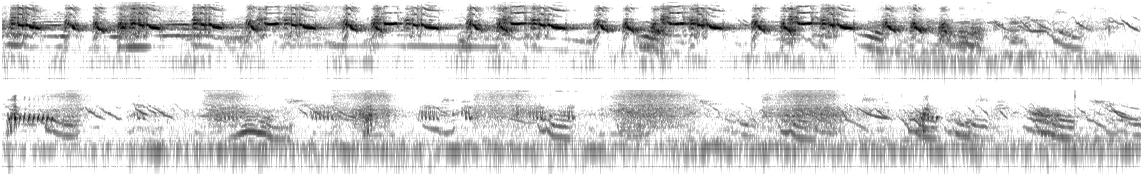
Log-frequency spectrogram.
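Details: Partridge (teetar) calling loudly: rapid, repeated scratchy notes in a fast run lasting about four seconds, then quieter scattered chirps and squeaks from other birds over a soft background.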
